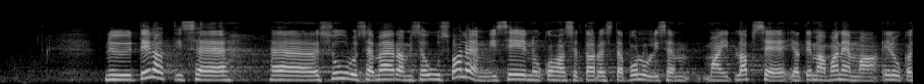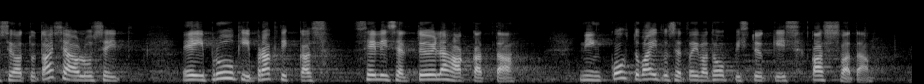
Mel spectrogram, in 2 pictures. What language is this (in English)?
Estonian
